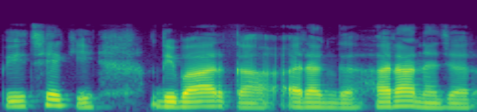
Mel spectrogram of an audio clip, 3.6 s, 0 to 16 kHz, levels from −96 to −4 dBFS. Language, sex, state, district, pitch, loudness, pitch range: Hindi, male, Chhattisgarh, Sukma, 120 Hz, -16 LUFS, 110-130 Hz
